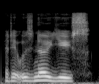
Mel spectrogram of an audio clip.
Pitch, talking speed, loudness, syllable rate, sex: 160 Hz, 300 wpm, -14 LUFS, 6.7 syllables/s, female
